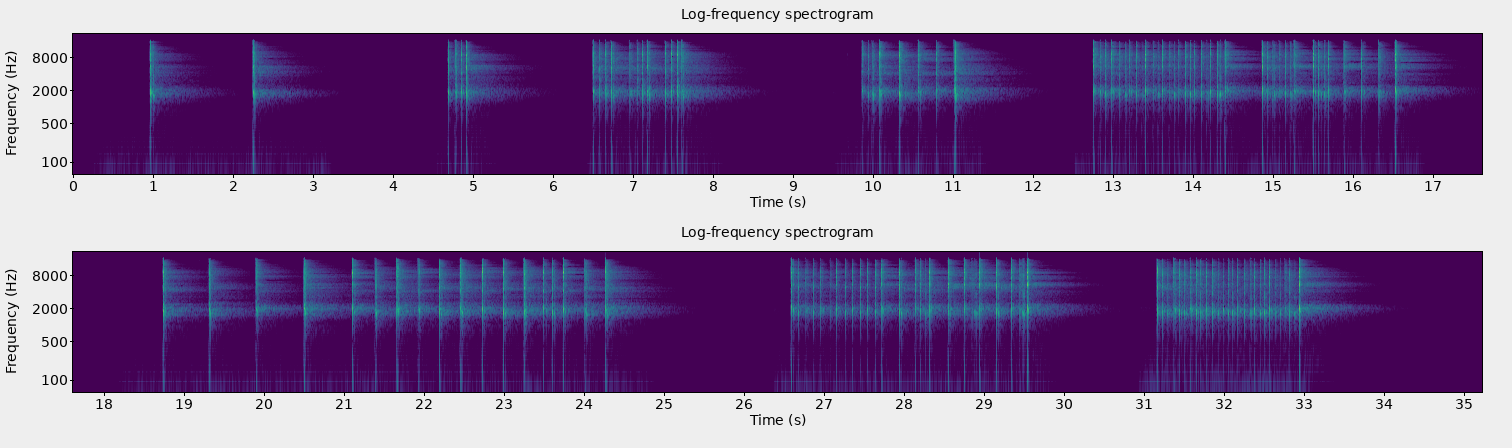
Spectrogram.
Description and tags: castanets wet
Samples of castanets, rolls, short grooves, etc. with added quality reverb
castanets, flamenco, percussion, roll, wood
